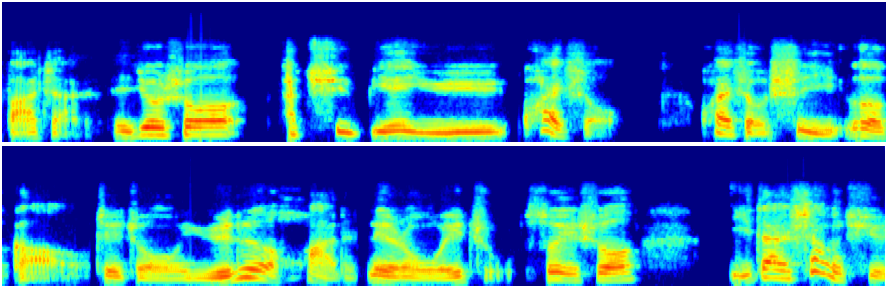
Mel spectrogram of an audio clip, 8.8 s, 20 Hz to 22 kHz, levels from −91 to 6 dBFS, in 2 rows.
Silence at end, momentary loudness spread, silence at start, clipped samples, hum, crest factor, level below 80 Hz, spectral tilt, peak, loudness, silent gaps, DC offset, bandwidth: 0 s; 9 LU; 0.05 s; under 0.1%; none; 16 dB; -64 dBFS; -5.5 dB/octave; -4 dBFS; -20 LUFS; none; under 0.1%; 8.4 kHz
